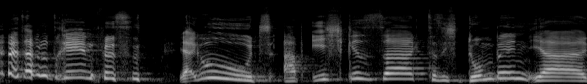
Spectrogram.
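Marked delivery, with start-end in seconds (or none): 0.1-1.5 laughing through the words; giggling while speaking. Real, not acted. Repeats the line while laughing.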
